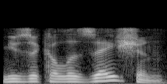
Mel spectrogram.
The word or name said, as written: musicalization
